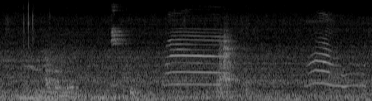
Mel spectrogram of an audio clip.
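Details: Wild, people-shy cat meows while waiting for food: after Vietnamese speech and a few clicks come two clear meows, one long and level, the last bending up then down, with a rustling sound between them.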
